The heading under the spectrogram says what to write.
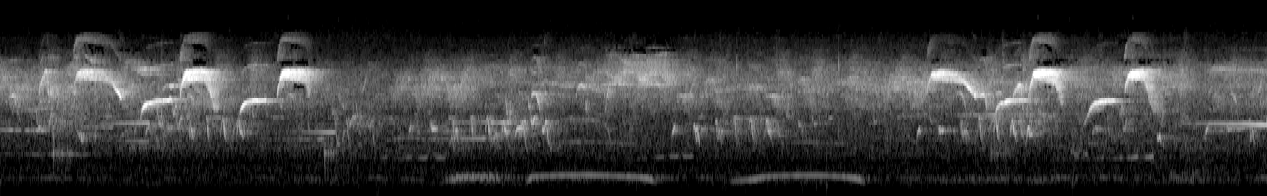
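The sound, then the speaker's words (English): Izu tit (Austin's tit, Sittiparus austinii) calls ring out as bursts of sharp, high chirps near the start and again near the end, over a busy chorus of other birds, with a few low coos in between. “The other common name for this bird, which I like better, is Izu tit.”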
